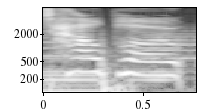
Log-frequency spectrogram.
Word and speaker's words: Taupo: And it's an image of not only Taupo, but New Zealand that's been broadcast around the world. No matter if your pronunciation is Taupo or Taupo, this spectacular region will leave you breathless.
